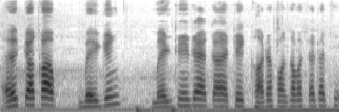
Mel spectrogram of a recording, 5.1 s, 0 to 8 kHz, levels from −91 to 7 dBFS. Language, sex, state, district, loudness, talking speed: Odia, male, Odisha, Khordha, -19 LUFS, 105 wpm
